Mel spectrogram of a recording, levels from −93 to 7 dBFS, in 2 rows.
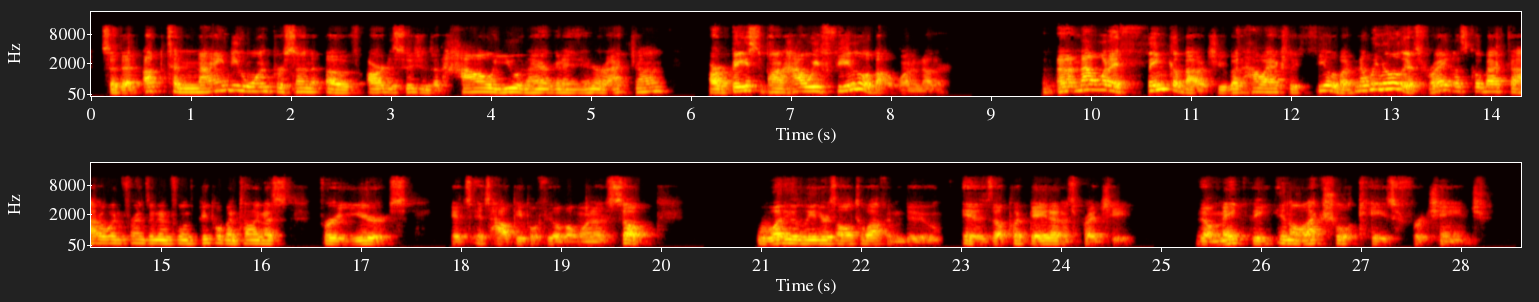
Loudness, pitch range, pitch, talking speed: -26 LUFS, 115-145 Hz, 130 Hz, 195 wpm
